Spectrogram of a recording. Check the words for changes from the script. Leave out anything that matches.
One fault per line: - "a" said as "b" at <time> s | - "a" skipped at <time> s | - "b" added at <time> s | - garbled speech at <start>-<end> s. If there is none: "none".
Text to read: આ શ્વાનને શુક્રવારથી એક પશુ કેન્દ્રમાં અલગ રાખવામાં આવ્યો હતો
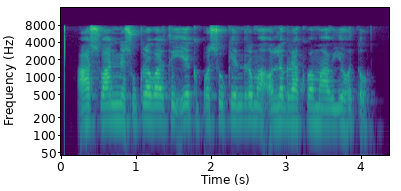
none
